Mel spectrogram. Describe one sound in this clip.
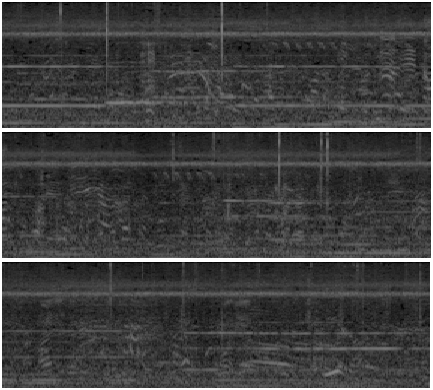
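A flute plays a melody.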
